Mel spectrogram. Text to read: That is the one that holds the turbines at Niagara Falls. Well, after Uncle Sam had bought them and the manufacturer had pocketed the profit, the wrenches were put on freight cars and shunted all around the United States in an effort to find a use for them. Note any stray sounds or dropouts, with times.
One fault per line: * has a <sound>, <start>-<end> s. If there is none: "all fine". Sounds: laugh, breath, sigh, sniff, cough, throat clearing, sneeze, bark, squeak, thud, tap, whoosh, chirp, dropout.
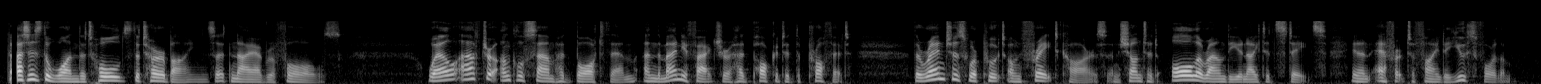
* has a dropout, 0.1-0.2 s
